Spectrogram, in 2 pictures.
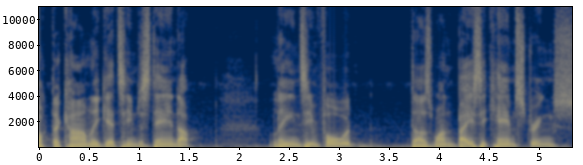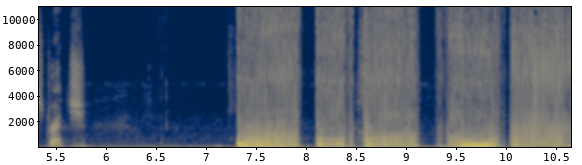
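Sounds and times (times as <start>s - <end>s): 
speech: 0.0s - 1.6s, 2.3s - 5.9s
fart sound effect: 7.3s - 10.6s.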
